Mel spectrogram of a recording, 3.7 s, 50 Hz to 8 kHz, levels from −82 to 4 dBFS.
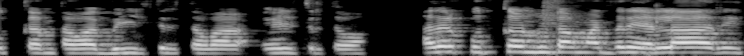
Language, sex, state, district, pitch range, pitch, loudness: Kannada, female, Karnataka, Bellary, 225-260 Hz, 240 Hz, -15 LUFS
